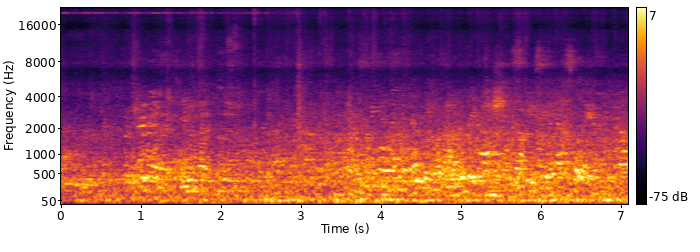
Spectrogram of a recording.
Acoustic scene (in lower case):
crowded indoor space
